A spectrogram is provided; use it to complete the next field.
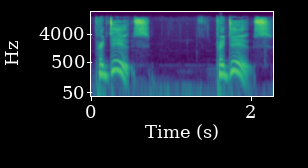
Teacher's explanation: when it comes to its verb form, we pronounce it like produce. Produce. We stress the second syllable.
